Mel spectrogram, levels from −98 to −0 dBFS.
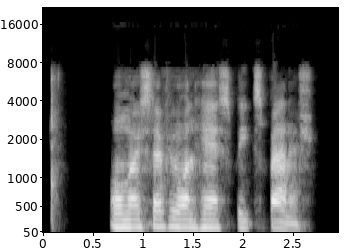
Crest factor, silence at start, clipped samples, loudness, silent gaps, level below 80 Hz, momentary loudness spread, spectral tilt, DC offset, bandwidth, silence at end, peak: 16 dB; 0.1 s; under 0.1%; -15 LUFS; 0.27-0.66 s; -54 dBFS; 14 LU; -5 dB/octave; under 0.1%; 7.8 kHz; 0.3 s; 0 dBFS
